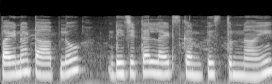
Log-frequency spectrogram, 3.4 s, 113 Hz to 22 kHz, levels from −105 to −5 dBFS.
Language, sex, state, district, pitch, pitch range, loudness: Telugu, female, Telangana, Hyderabad, 215 Hz, 205-230 Hz, -17 LUFS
